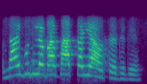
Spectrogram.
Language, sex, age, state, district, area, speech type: Maithili, female, 30-45, Bihar, Samastipur, rural, conversation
